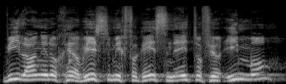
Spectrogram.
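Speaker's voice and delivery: loud, hammed-up reproach; exaggerated frustration. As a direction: vent at God with overblown frustration. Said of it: "den Frust rauslassen tut man immer ein bisschen übertrieben".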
